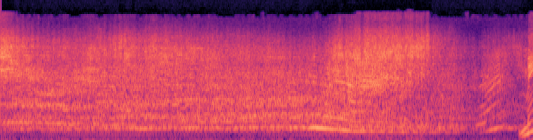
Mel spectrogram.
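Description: Formula One race cars running at high revs on the circuit, a steady engine note whose pitch drops as a car goes by about two and a half seconds in.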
